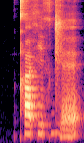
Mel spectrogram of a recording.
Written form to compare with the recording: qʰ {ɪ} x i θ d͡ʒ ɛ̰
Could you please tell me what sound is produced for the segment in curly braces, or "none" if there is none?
ɪ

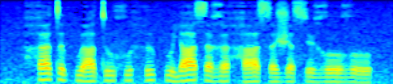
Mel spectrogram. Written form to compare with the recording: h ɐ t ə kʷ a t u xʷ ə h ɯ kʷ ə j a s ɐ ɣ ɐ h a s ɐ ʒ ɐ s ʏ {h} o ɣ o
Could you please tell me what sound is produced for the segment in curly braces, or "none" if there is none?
ɣ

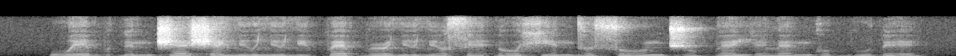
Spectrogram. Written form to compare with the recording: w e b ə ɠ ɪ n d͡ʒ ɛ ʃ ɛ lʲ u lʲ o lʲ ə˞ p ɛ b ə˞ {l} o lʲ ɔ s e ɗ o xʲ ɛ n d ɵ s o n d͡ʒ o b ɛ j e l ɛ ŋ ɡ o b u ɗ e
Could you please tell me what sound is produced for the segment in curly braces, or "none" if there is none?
lʲ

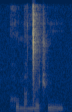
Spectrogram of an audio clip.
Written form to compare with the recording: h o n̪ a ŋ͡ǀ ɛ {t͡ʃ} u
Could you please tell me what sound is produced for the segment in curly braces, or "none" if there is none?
t͡ʃʼ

